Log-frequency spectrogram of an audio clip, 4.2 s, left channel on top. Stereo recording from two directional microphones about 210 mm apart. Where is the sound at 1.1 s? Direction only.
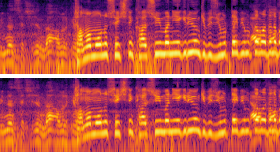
20° left (ahead or behind).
